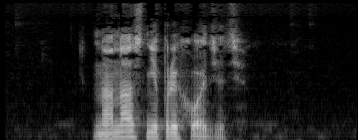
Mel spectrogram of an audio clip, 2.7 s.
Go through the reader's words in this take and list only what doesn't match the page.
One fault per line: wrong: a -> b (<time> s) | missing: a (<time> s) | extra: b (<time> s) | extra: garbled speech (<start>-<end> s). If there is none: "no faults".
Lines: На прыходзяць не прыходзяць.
wrong: прыходзяць -> нас (0.9 s)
